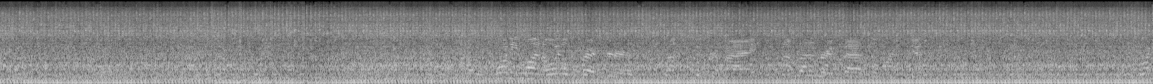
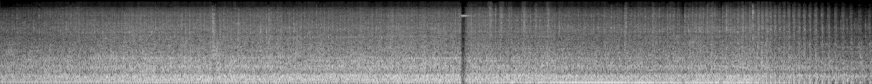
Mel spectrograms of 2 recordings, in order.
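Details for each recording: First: 1944 Ford 2N tractor started after sitting a couple of months awaiting parts: low rumbling idle with an uneven, snappy beat on top; governor audibly snapping, to be replaced next. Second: 1944 Ford 2N tractor with Chinese copy Ford carburetor, after brake work: steady, even low putter about three and a half beats a second, no misses, knocks or surging; runs well, though governor still needs replacing.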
